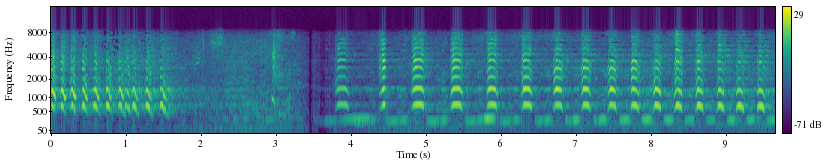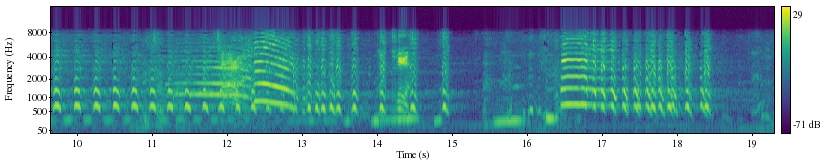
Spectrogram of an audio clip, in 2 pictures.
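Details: Siamang howling at Dubbo zoo in NSW: long bout of rhythmic loud hoots, a pause, then low booms and rapid steady hooting building to fast rising whoops, followed by more booms and hoots.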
